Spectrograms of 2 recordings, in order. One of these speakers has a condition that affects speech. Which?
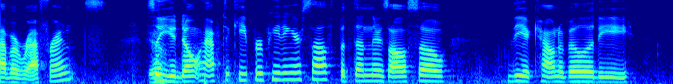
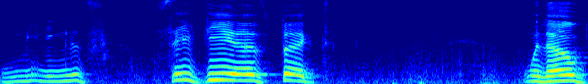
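The second: spastic quadriplegia; spasms increase greatly under stress.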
